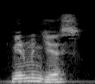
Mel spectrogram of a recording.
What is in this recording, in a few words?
good morning, albanian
